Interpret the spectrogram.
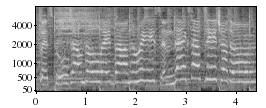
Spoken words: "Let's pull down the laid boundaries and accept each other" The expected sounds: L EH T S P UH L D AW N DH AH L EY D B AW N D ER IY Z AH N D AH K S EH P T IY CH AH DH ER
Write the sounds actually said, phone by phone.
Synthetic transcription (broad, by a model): L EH T S P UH L D AW N DH AH W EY B AW N D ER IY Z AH N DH AH K S EH P T IY CH AH DH ER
